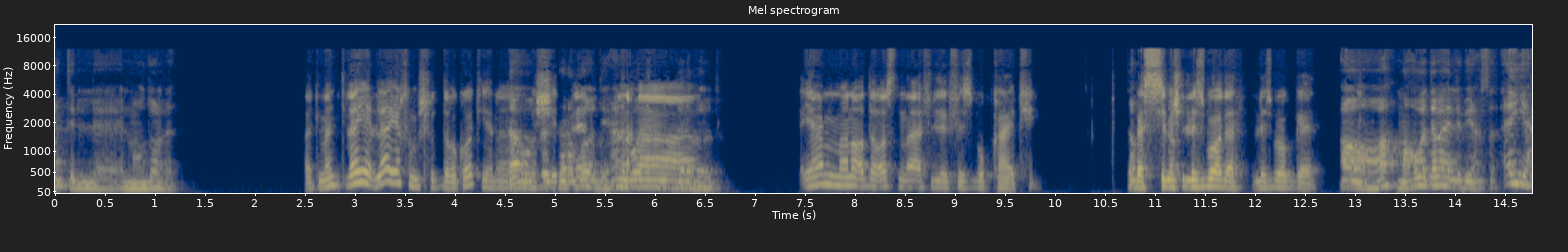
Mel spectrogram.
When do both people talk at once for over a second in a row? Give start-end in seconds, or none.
4.5-5.8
